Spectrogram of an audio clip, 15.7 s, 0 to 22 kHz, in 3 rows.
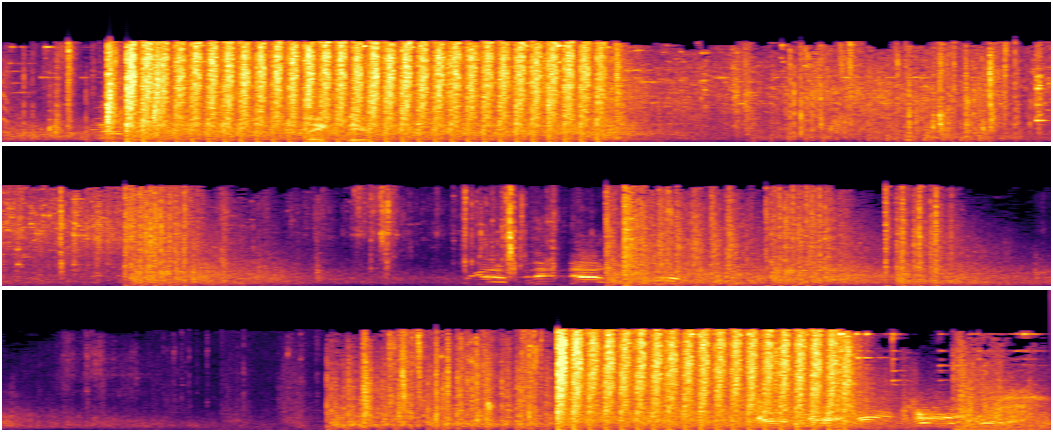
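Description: Automatic rifle fire in the video game Battlefield 3 during a co-op mission: long loud bursts of rapid machine-gun shots, pauses with quieter rumbling action between, close and dense, with a brief spoken word.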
